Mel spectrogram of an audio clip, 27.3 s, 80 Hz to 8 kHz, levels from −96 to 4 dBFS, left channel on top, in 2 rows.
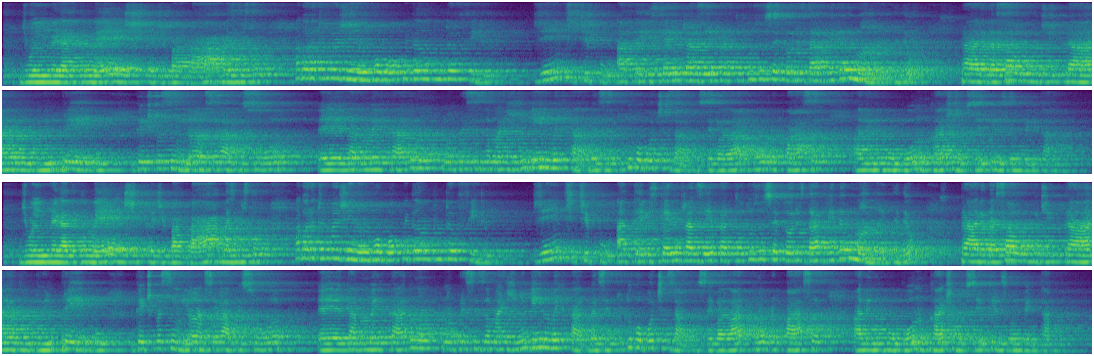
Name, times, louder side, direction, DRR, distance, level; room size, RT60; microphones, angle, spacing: voice 1, 0.2-6.1 6.6-11.5 12.0-17.2 17.6-26.7, right 1 dB, 55° right, -2 dB, 2.1 m, -20 dB
24.0 x 12.5 x 2.9 m, 2.5 s
head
